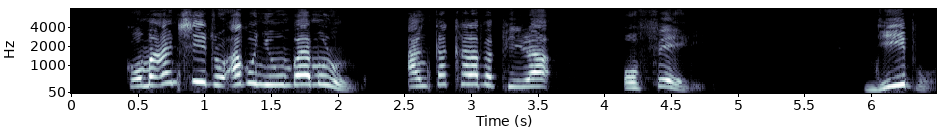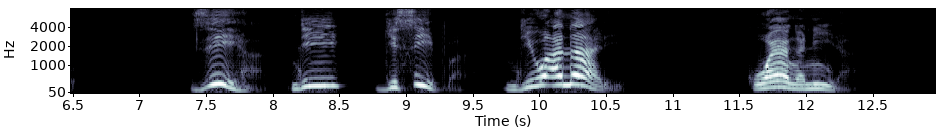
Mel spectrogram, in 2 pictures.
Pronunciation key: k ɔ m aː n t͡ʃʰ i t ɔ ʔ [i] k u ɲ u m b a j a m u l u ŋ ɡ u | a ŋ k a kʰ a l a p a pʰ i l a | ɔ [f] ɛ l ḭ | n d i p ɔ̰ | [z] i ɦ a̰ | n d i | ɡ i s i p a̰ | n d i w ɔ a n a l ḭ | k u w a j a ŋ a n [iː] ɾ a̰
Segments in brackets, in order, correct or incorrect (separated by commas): incorrect, correct, correct, correct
